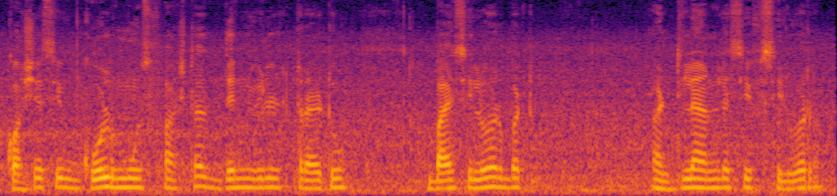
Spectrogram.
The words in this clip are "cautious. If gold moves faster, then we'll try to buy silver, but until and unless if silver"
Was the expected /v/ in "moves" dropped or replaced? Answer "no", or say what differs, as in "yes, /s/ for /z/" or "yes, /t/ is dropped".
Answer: yes, /v/ is dropped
